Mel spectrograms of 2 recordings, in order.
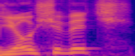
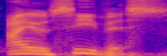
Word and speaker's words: Iosivas: They've drafted well with receiver because Yoshevich, is that how you say his name? Yeah. Yoshi? Yeah, I didn't know that's how you pronounce his name until last night. Yeah. I was saying Iosivas, like in fantasy football.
